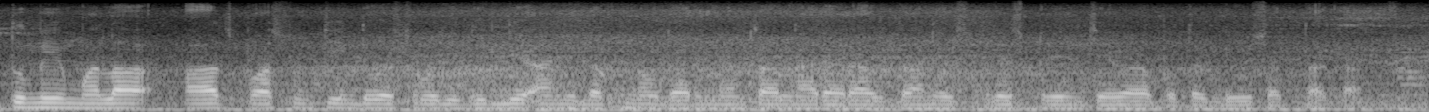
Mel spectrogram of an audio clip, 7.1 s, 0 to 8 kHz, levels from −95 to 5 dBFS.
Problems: constant background noise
